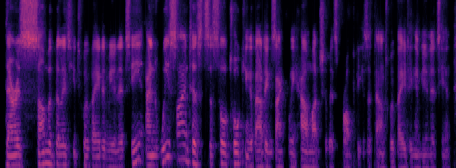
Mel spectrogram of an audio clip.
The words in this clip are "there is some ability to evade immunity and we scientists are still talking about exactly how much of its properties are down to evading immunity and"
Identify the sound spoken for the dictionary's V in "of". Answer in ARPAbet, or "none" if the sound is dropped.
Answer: V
